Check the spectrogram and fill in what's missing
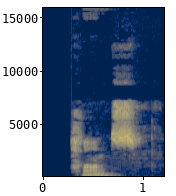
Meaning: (verb) To raise, to elevate; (noun) 1. A curve or arc, especially in architecture or in the design of a ship 2. The arc of smaller radius at the springing of an elliptical or many-centred arch
- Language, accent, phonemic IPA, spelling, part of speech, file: English, Southern England, /hɑːns/, hance, verb / noun, LL-Q1860 (eng)-hance.wav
